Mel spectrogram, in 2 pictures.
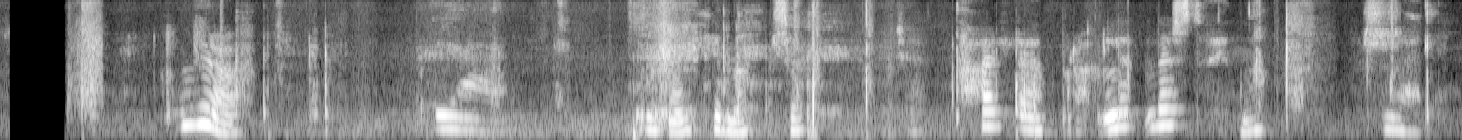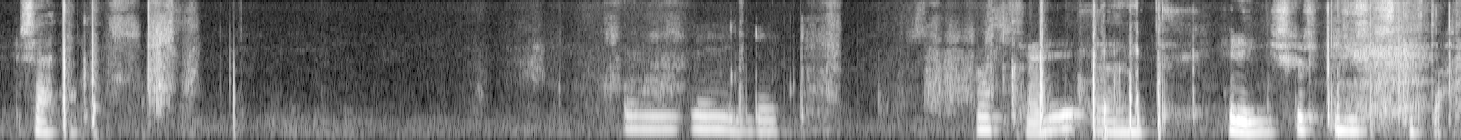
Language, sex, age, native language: Icelandic, male, 11, Icelandic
